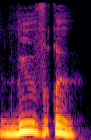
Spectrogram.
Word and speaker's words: Louvre: I definitely don't even come close to speaking the language, but I was corrected that it's Louvre, Louvre, when you want to sound educated about the Louvre.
